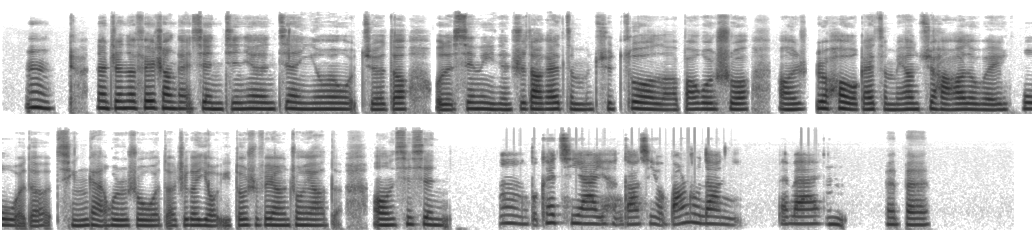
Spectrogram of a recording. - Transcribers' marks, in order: static
- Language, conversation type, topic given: Chinese, advice, 我该如何应对一段总是单方面付出的朋友关系？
